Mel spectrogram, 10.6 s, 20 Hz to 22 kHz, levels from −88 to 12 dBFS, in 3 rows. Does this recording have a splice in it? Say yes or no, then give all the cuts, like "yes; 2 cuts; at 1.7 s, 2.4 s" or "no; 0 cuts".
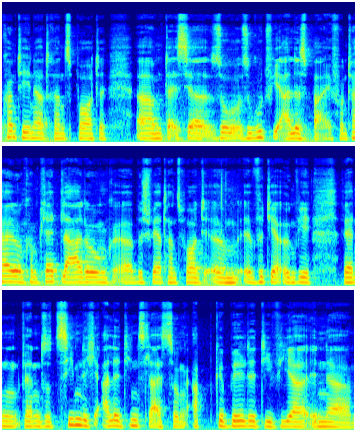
no; 0 cuts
